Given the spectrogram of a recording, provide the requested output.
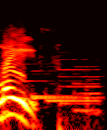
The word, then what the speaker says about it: Leif: lift the edgy Alphonse I know he's pronounced Leaf but I think Lyft sounds better because they're different differentiates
